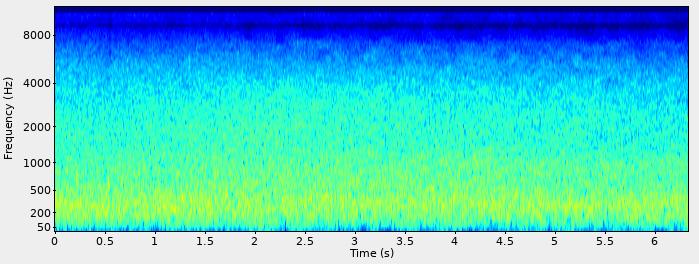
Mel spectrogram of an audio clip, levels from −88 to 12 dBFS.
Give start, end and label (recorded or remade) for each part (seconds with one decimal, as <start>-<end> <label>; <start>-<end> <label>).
0.0-1.9 recorded; 1.9-6.3 remade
